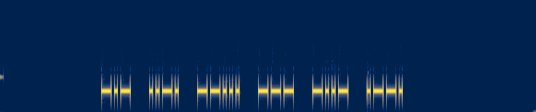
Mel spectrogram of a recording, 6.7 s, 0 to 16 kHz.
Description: Morse code, heard as a keyed tone, about 32 wpm, spaced as for 22 wpm, 700 Hz. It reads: KF7OXP
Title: USA Call Signs - 6 Characters - 2x Character Spacing - 30wpm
